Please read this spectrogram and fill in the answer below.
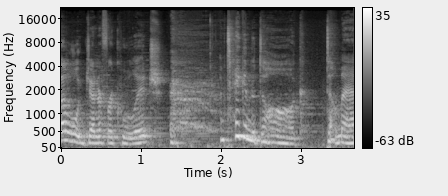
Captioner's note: laughs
